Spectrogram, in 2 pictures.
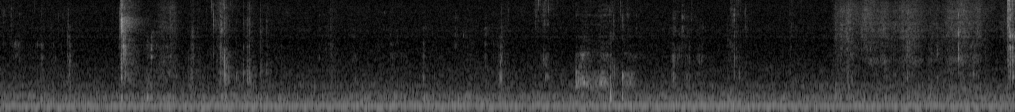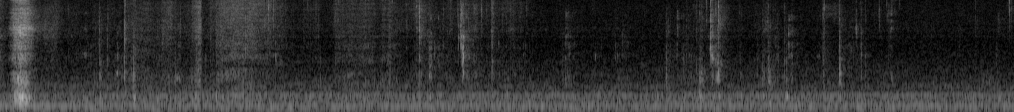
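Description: A woman chews and smacks her lips softly close to a microphone.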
